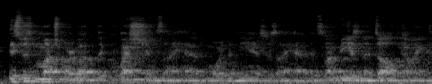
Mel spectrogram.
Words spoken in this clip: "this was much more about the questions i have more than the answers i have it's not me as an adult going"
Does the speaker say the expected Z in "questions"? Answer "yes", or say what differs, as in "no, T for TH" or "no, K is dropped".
yes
